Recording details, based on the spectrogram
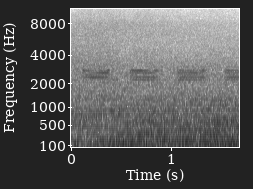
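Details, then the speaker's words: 2021 VW ID.3 electric car with StarLine S9 smart alarm; unlocking and opening the door as simulated thief sets off repeated high tone bursts about two a second over a low rumble, alarm sounding as intended and car immobilized. "So if I unlock the car now and I open the door, as you can hear, the alarm is going"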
